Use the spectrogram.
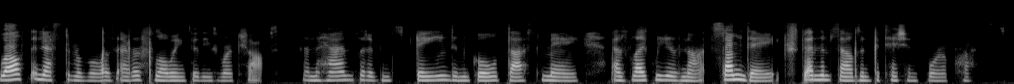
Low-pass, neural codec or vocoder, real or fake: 7.2 kHz; codec, 16 kHz, 2 kbps, FreqCodec, larger model; fake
